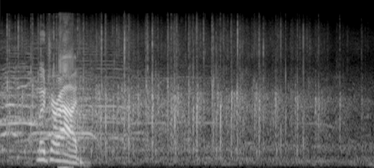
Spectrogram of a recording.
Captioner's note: applause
